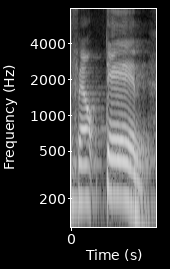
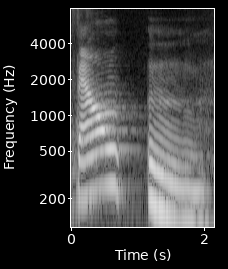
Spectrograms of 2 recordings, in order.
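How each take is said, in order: First: The T in fountain is clearly pronounced. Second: The T in fountain is swallowed. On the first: The speaker calls it wrong. "J'ai pas dit fountain" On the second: The speaker calls it right. "Ça descend"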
